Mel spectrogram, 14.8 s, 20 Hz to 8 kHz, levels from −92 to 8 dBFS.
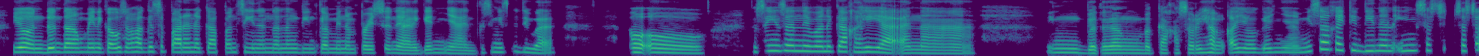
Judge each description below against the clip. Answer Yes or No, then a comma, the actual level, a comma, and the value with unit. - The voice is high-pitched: Yes, high, 220 Hz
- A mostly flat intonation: No, average, 4.0 semitones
